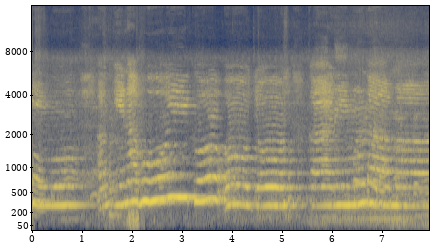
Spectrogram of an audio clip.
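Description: A young girl singing into a microphone, holding long notes in several phrases.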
